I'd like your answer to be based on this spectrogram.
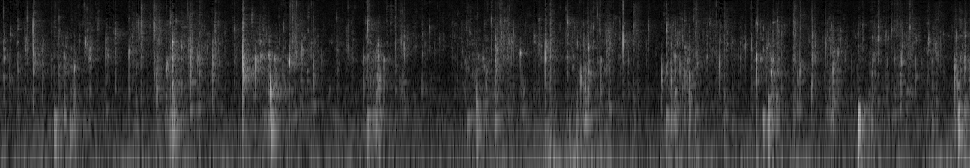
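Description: A plastic spray bottle holding water is shaken throughout, giving continuous bright sloshing and splashing with quick liquid slaps. The water moves back and forth in steady bursts with a quieter dip in the middle, showing the bottle is filled with liquid.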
